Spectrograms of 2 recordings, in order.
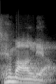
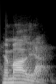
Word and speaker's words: Himalaya: And it's pronounced Himalaya, not Himalaya, correct? Correct. It's Himalaya. Himalaya.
